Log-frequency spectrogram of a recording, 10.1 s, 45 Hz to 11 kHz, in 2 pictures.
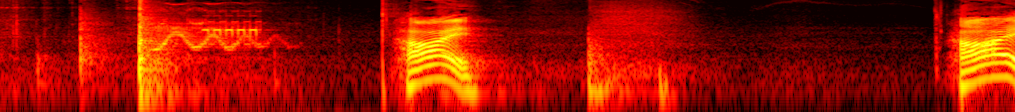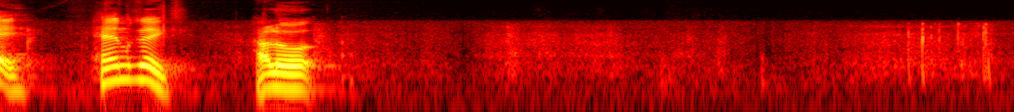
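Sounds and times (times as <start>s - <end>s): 
short electronic ringtone for an incoming call: 0.8s - 1.5s
speech: 2.0s - 2.5s, 4.8s - 6.8s.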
